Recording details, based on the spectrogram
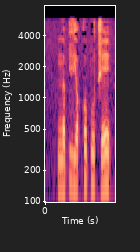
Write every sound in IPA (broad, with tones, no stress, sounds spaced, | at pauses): n ə˨˥ p vʲ ɔ˨˥ k o˧˥˧ p u˥˨ t͡ʃ e˧˥˧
